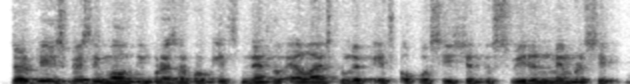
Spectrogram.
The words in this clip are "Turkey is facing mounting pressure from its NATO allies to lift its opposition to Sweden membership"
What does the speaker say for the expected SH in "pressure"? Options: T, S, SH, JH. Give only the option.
S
